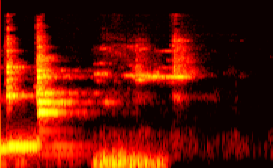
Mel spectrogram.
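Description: A duty mobile phone ringtone sounds briefly, a couple of bright electronic tones followed by a low buzzing rattle, then it cuts off into silence. No one speaks.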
